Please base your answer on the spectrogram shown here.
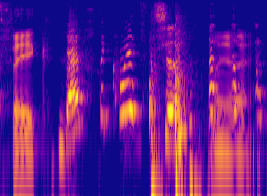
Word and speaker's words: PHEIC: Is it a coincidence that it's pronounced fake?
